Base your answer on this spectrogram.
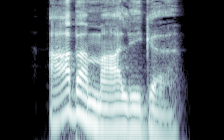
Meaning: inflection of abermalig: 1. strong genitive masculine/neuter singular 2. weak/mixed genitive/dative all-gender singular 3. strong/weak/mixed accusative masculine singular 4. strong dative plural
- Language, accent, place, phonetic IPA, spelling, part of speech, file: German, Germany, Berlin, [ˈaːbɐˌmaːlɪɡn̩], abermaligen, adjective, De-abermaligen.ogg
